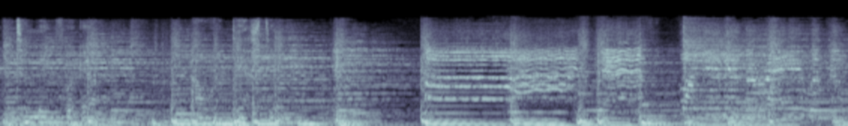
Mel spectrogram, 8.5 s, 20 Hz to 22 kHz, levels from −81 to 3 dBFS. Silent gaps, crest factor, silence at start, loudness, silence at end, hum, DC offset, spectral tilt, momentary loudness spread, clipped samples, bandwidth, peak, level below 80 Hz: none; 16 dB; 0 s; -14 LUFS; 0 s; none; under 0.1%; -3 dB/octave; 7 LU; under 0.1%; 13 kHz; 0 dBFS; -26 dBFS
